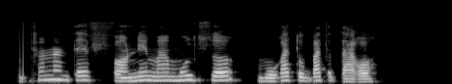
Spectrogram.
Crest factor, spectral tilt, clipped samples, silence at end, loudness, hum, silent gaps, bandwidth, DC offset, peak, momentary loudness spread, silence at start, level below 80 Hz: 18 dB; -8.5 dB/octave; under 0.1%; 0.8 s; -18 LUFS; none; 2.52-2.56 s; 7.6 kHz; under 0.1%; -2 dBFS; 5 LU; 0.2 s; -58 dBFS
